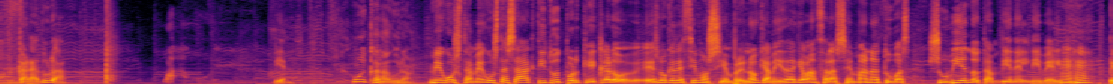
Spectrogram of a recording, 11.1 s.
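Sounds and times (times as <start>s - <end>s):
speech: 0.2s - 0.8s, 1.6s - 1.9s, 2.7s - 11.1s
hand claps: 1.0s - 1.3s.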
